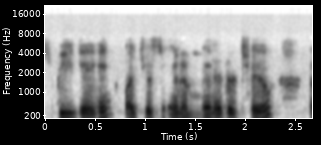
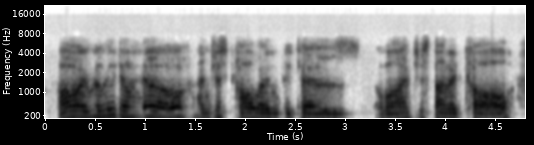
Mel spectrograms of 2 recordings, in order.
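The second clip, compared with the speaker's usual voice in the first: higher, slowed, vague caller voice; aimless caller; 6 semitones higher than usual. Retold or imitated. Imitating a caller with no reason, vague and high. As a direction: play the caller who doesn't know why they rang. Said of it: "And they go".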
